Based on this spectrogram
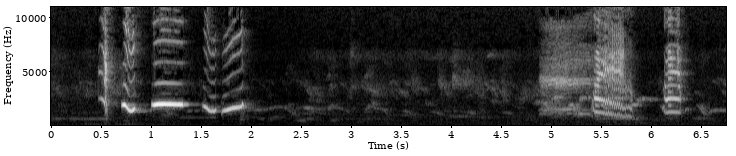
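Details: Black-throated laughingthrush giving wild-type song, recorded 26 December 2020: a quick burst of clear whistled notes with a pure sustained tone, a pause, then harsher clustered notes.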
